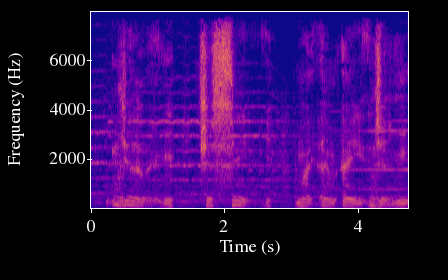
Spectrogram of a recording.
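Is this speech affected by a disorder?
Yes: Down syndrome; three copies of chromosome 21, from birth; age 38; told when very young would never read or speak.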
